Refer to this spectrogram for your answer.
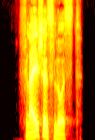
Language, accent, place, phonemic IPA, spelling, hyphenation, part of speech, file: German, Germany, Berlin, /ˈflaɪ̯ʃəsˌlʊst/, Fleischeslust, Flei‧sches‧lust, noun, De-Fleischeslust.ogg
- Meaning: carnal or bodily lust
